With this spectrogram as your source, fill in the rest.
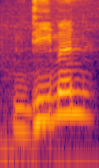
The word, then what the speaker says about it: Daemon: that we've ever seen demon and yes that is how you pronounce his name i un-ironically had to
